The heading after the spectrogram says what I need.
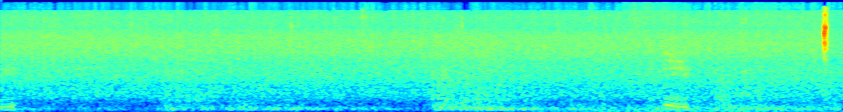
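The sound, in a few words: thunderstorm in Aloft, from a video game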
